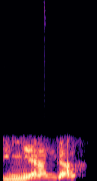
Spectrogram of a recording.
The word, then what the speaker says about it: inyanga: All right, a month would be inyanga, which is also a homonym with the moon, because it's the lunar month.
